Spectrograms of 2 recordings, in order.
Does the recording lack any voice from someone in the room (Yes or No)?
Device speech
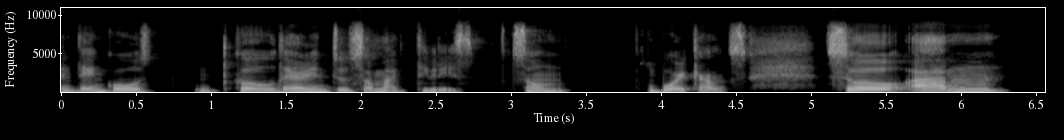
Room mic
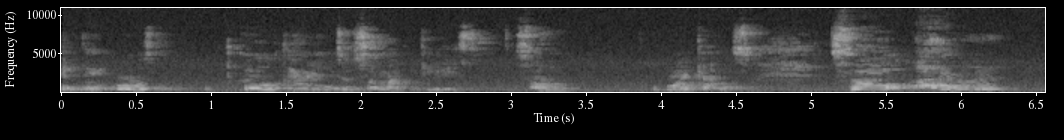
Yes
